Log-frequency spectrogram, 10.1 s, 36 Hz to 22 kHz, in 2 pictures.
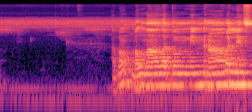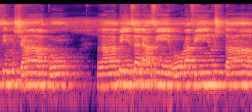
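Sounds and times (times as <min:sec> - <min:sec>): high-pitched chirring hiss: 0:00.0 - 0:10.0
low steady hum: 0:00.0 - 0:10.0.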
